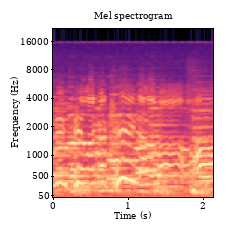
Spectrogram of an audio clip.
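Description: A man sings a commercial jingle over backing music, his voice sliding up and down in pitch in a warbling, yodel-like way.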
